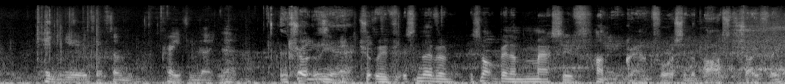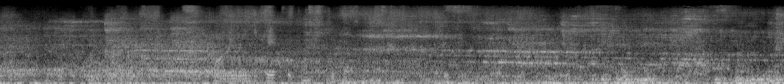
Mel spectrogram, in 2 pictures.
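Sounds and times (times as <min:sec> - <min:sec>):
London Underground train rumbling: 0:00.0 - 0:15.6
rhythmic clatter of London Underground train: 0:00.0 - 0:15.6
speech: 0:00.4 - 0:09.2, 0:10.4 - 0:13.1
London Underground train wheels squealing: 0:03.4 - 0:15.6.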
